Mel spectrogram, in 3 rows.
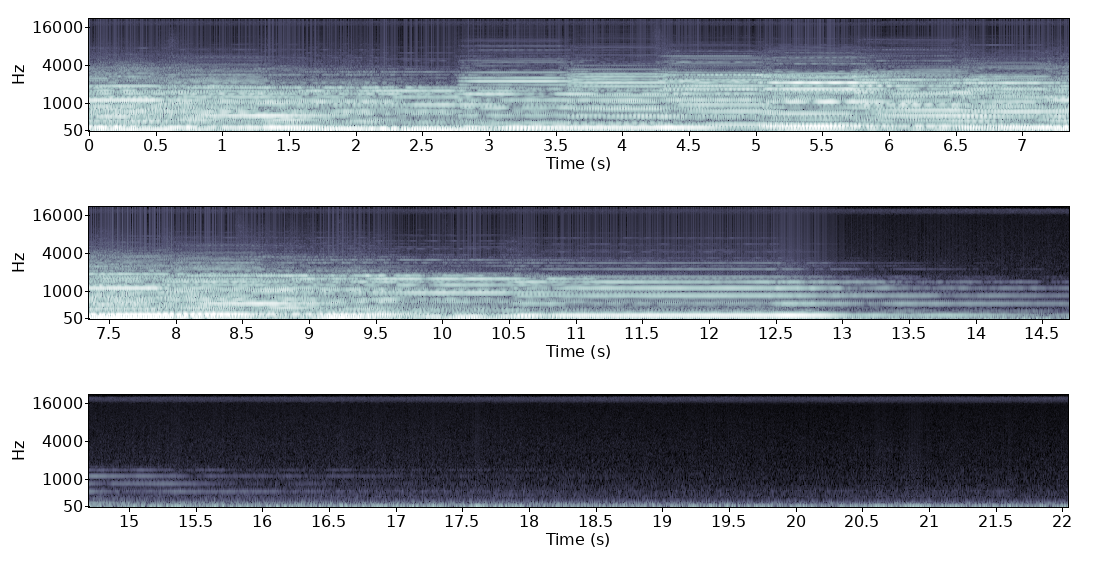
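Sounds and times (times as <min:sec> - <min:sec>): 
organ: 0:00.0 - 0:13.1.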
